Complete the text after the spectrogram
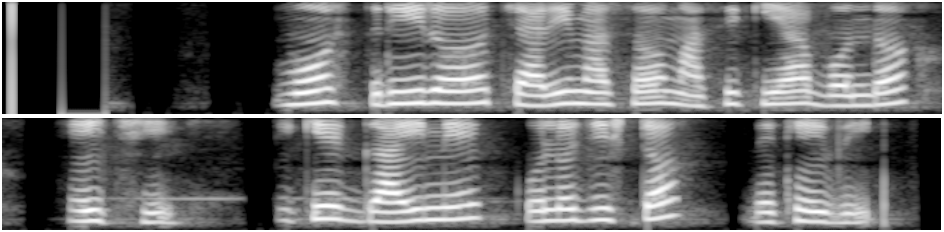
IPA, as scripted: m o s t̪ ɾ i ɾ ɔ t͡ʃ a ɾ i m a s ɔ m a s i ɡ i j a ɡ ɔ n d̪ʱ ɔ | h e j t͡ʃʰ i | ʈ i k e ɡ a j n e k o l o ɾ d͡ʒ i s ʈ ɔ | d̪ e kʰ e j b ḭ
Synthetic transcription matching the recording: m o s t̪ ɾ i ɾ ɔ t͡ʃ a ɾ i m a s ɔ m a s i k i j a b ɔ n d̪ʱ ɔ | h e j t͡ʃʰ i | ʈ i k e ɡ a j n e k o l o d͡ʒ i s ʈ ɔ | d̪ e kʰ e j b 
